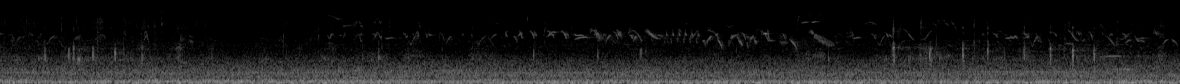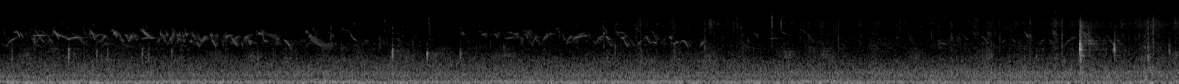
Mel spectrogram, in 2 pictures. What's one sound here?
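A horse's hooves thud softly on dirt as it trots and lopes.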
